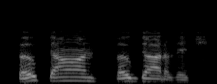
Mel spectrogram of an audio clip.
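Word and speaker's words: Bogdan Bogdanović: Bogan Bobanovich? – Bogdanovich? How do you say his name? – Bogdan Bogdanovich.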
